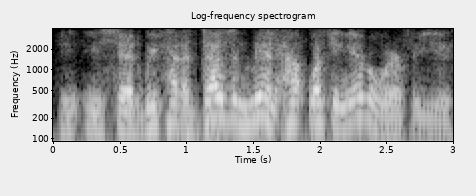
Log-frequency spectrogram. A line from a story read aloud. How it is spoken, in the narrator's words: he gasped breathlessly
